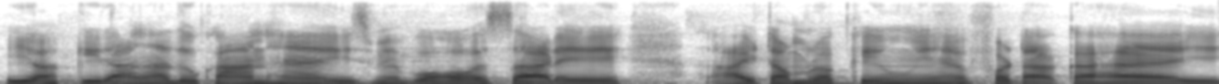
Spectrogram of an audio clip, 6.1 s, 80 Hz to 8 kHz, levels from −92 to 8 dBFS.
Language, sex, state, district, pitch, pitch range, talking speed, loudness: Hindi, female, Bihar, Vaishali, 200 Hz, 190-210 Hz, 135 wpm, -16 LUFS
